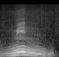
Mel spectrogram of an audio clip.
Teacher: ya sepanjang-panjang ayat hari ini baru jumpa di sini izhar halq nun mati bertemu dengan Ain dimatikan dengan jelas dan terang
